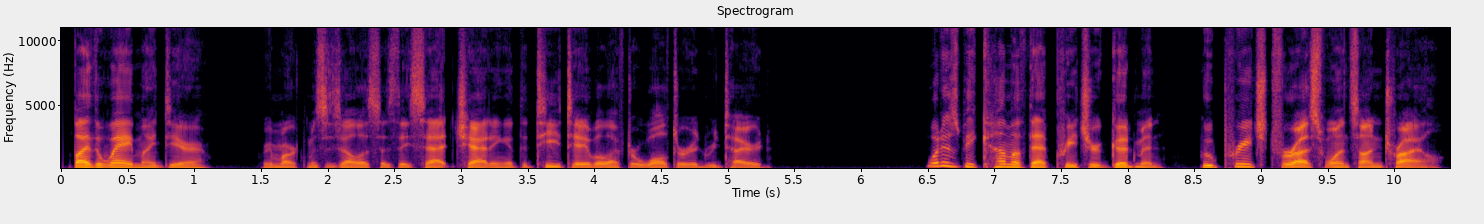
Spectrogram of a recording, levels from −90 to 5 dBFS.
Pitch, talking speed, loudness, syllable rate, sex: 120 Hz, 195 wpm, -21 LUFS, 5.6 syllables/s, male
